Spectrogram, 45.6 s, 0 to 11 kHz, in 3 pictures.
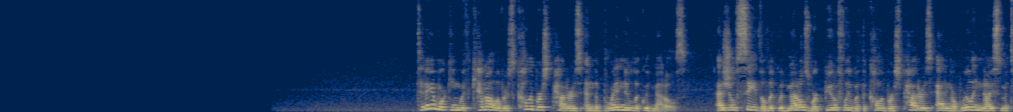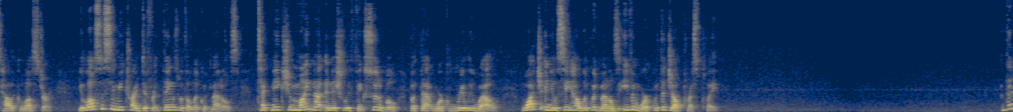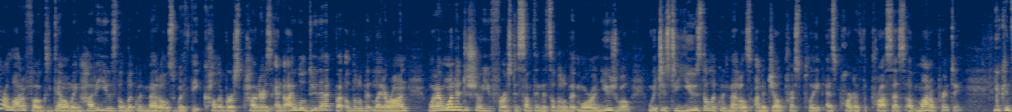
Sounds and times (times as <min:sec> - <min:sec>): Speech: 0:06.3 - 0:26.0, 0:30.2 - 0:45.5.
